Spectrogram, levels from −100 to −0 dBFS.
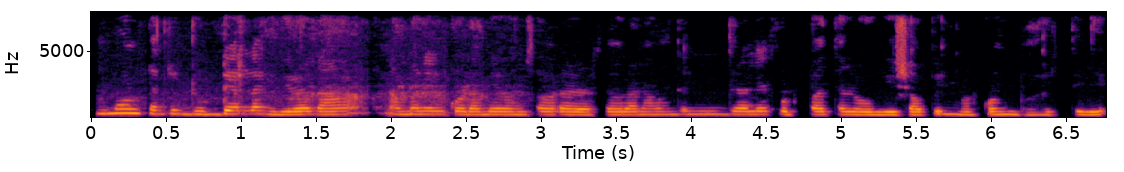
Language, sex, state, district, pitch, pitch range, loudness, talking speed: Kannada, female, Karnataka, Mysore, 225 Hz, 220-235 Hz, -29 LUFS, 160 wpm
